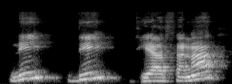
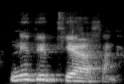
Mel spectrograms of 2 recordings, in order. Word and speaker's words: nididhyasana: It is pronounced as nididhyasana, nididhyasana.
